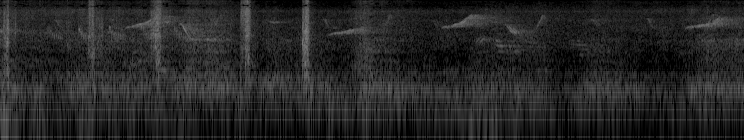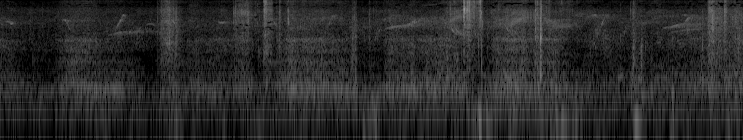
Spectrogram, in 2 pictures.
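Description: Small birds chirping: short high calls that rise and fall, repeated every second or two over a low steady background. Scattered sharp clicks come in between.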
